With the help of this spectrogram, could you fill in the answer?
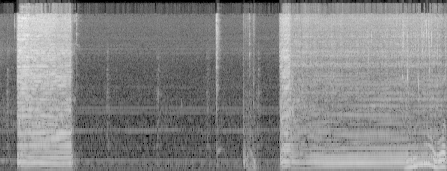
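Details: AEG Electrolux coffee machine after repair of a jammed brew unit: short grinder burst, brew-unit clicks, then a steady pump hum, a normal brewing cycle.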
